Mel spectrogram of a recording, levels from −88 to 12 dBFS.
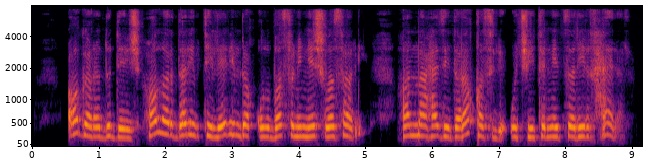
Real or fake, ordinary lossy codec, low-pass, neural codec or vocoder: fake; AAC, 32 kbps; 7.2 kHz; codec, 16 kHz, 4.8 kbps, FACodec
